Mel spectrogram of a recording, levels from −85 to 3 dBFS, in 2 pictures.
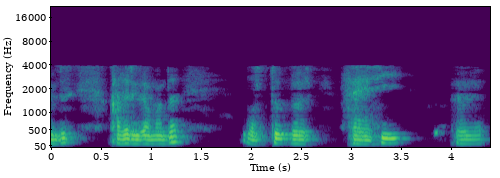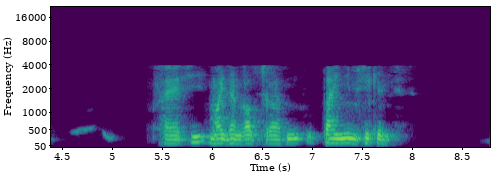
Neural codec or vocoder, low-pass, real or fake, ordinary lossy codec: none; 7.2 kHz; real; AAC, 16 kbps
